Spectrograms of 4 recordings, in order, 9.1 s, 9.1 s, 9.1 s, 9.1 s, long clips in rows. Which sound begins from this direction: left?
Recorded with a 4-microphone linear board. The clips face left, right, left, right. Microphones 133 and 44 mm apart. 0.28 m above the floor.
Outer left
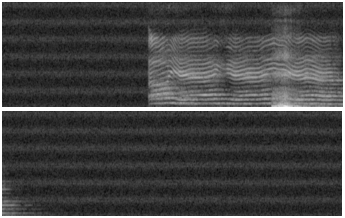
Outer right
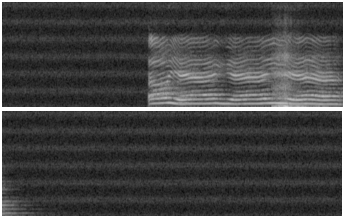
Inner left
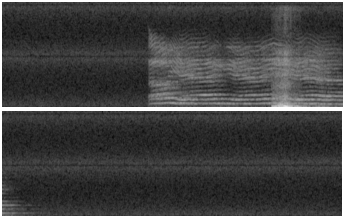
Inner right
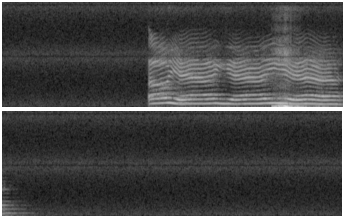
A whoosh, at 3.6 s.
